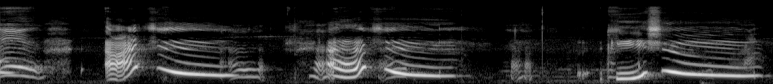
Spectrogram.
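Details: Almost 2-month-old baby: drawn-out, sliding vowel coos and squeals with pauses between; normal early cooing and vocal play; infant cooing.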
